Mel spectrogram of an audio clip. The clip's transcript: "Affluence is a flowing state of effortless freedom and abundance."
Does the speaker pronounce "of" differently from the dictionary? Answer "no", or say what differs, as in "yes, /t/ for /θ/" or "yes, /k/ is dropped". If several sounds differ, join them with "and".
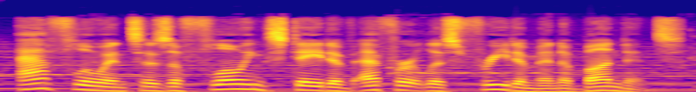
no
